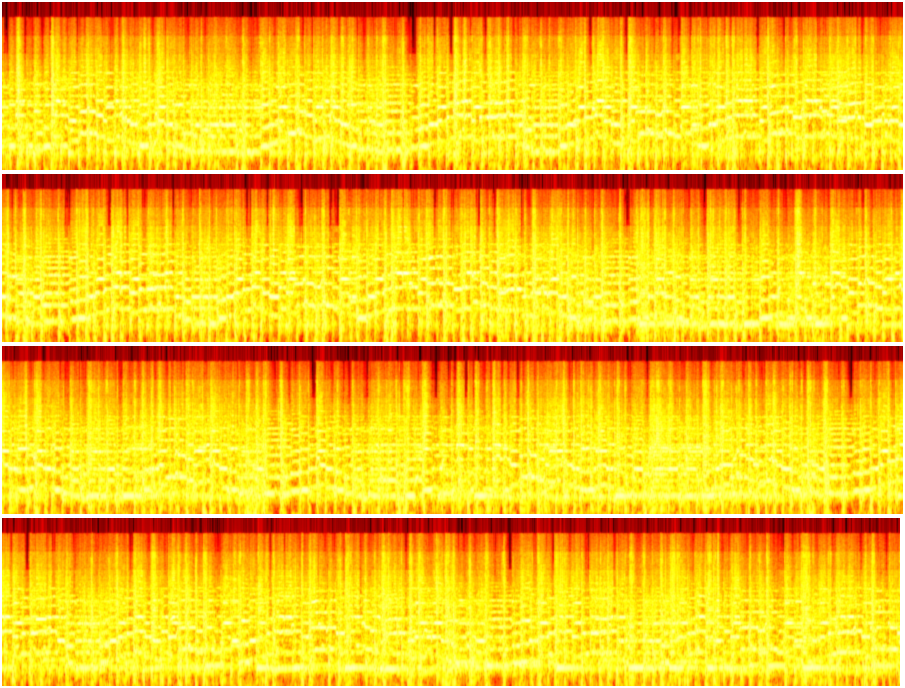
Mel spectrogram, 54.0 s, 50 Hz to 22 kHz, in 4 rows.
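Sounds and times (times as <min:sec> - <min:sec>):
fiddle dance tune: 0:00.0 - 0:54.0
frame drum beat: 0:00.0 - 0:54.0
held drone note: 0:00.0 - 0:54.0.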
